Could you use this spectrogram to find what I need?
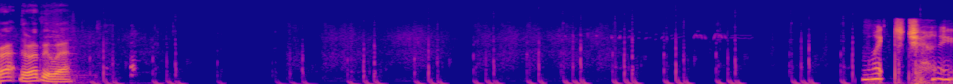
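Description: A horse's hooves thud steadily as it trots over rough ground.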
